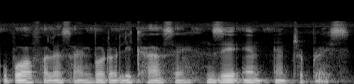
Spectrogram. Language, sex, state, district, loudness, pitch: Assamese, male, Assam, Sonitpur, -20 LUFS, 95 Hz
